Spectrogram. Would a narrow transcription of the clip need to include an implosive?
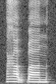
yes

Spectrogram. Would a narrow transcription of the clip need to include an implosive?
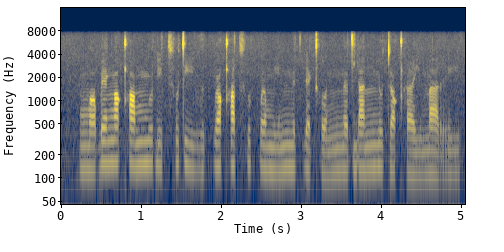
yes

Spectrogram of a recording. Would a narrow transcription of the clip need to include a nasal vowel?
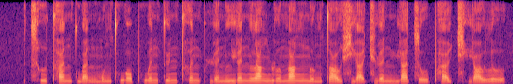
no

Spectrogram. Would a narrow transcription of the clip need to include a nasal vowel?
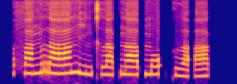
no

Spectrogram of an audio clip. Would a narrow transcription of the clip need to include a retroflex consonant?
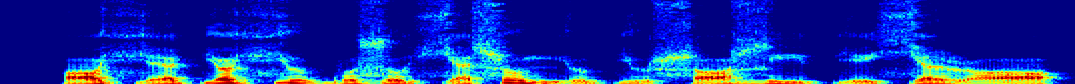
yes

